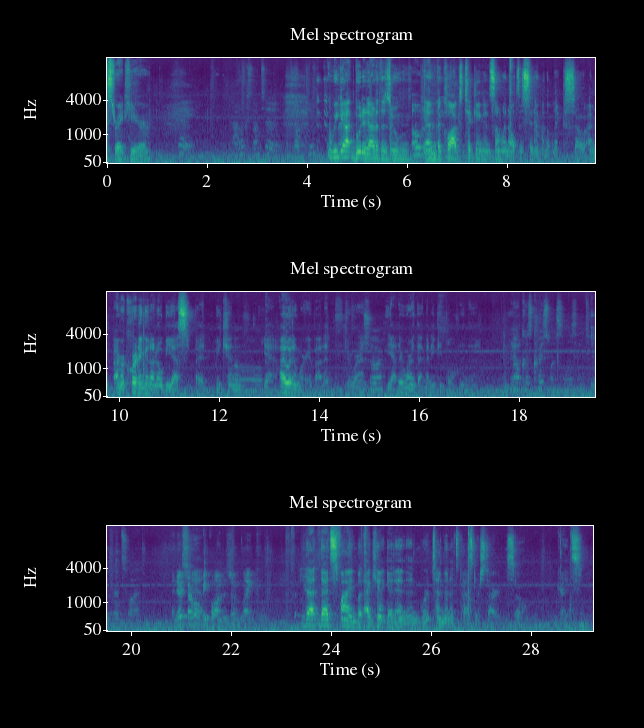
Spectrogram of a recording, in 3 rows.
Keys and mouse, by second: 1.9-29.2 drag.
